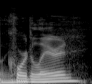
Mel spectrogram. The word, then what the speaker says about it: Cordilleran: So in modern terminology as applied to the American Cordilleran, how do you say that word? – I say Cordilleran.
